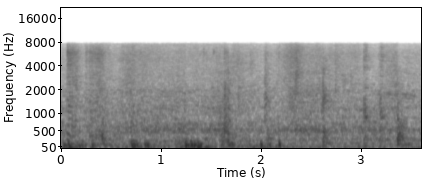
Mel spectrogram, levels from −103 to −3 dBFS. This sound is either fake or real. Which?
real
